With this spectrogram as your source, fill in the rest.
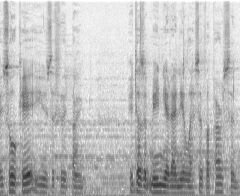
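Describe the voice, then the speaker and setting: Over music in the background, a man with an Edinburgh accent talks at a fairly slow pace in a monotone, flat intonation. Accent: Scottish (Edinburgh). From Edinburgh, Scotland. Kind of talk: documentary interview answer.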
